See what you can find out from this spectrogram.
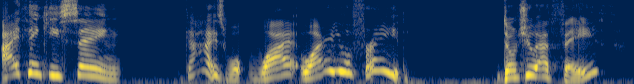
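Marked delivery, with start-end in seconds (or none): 1.4-4.5 play-acted kindly, caring, compassionate, concerned tone. Rereading Jesus's question to the apostles, saying it with compassion. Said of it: "saying it with compassion".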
